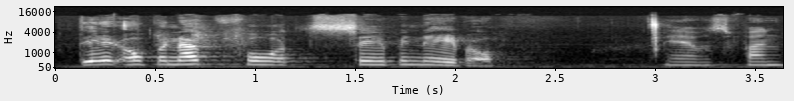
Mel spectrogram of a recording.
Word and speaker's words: Abel: Abel? Yeah. Yeah, we opened up for Saving Abel a while ago.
